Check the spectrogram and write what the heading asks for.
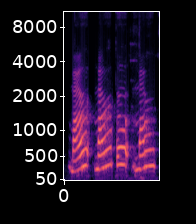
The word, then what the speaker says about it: Marlboro: Uh, nobody pronounces the L in Marlboro. There we go. Thank you. I had to see the word. Um, no, I did. From the south, we pronounced the Marl Marlboro. Marboro man.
